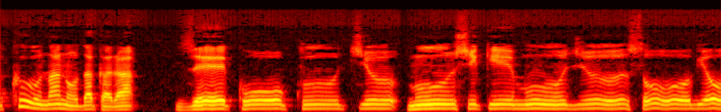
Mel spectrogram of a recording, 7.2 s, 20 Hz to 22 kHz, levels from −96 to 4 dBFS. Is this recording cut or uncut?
cut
